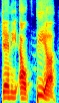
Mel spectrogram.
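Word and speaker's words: Deni Avdija: Danny Althea for the Washington Wizards. That's how you pronounce it.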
